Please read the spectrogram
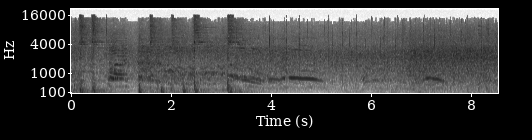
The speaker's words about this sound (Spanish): Sigue sonando y para que siga viva la esperanza va nuestro aplauso por todos esos guerreros.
